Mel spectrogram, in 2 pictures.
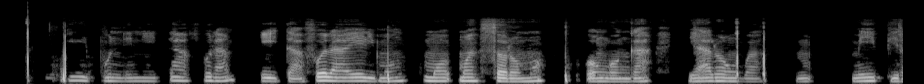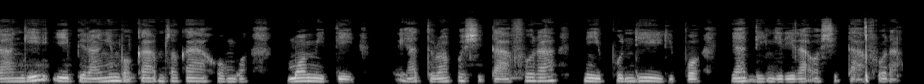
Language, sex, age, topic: Oshiwambo, female, 25-35, finance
